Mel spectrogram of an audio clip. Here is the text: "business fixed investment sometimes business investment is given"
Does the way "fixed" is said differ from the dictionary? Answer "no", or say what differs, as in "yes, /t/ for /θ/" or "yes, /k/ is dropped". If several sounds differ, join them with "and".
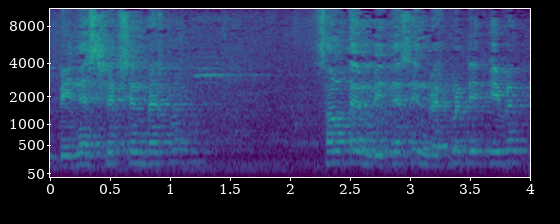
yes, /t/ is dropped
